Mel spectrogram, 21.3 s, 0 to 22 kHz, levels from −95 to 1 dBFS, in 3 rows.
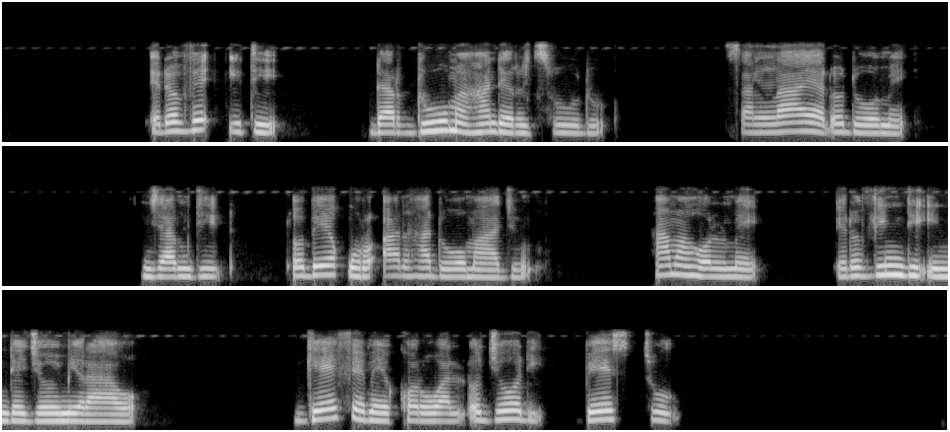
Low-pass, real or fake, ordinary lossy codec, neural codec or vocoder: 7.2 kHz; real; Opus, 24 kbps; none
